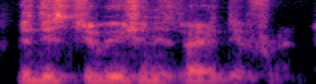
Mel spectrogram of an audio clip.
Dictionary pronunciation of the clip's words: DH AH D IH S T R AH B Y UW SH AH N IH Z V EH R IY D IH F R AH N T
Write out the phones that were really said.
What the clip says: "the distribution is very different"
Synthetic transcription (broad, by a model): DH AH D IH S T R AH B Y UW SH AH N IH Z V EH R IY D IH F R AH N T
